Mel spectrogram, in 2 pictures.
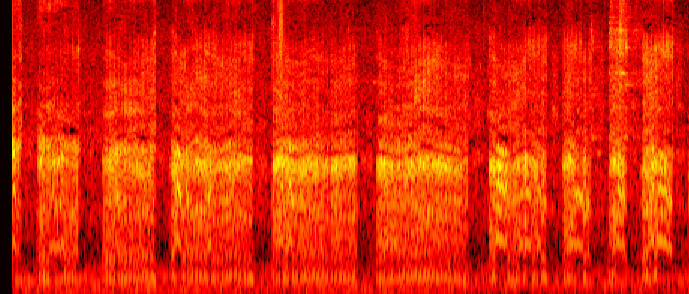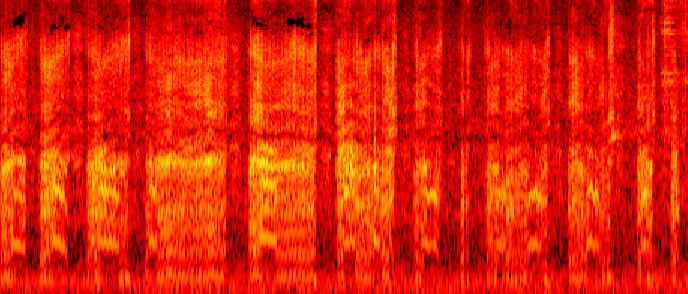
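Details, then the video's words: A Pomeranian making a funny, sputtering noise likened to a moped: rapid pulsed growly rumbling in short bursts, each lasting about half a second to a second, separated by brief gaps, repeated steadily throughout. "Pomeranian sounds like a moped"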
